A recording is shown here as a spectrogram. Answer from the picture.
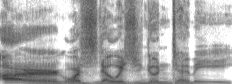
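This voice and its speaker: A man puts on a character voice, raspy and pitched in his mid range. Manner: gruff, growly.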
